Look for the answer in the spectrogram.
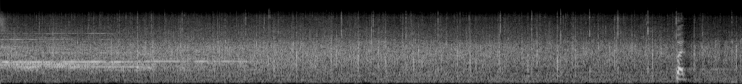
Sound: cheers and clapping

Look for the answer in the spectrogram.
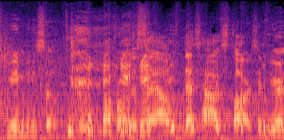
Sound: laughs

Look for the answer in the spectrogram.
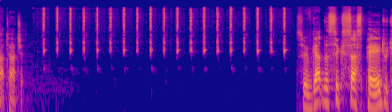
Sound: clock ticking

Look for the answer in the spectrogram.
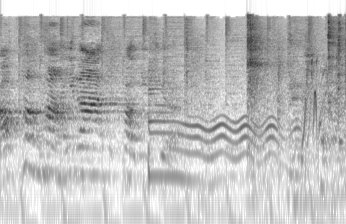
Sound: Xin-Ya can't stop laughing now

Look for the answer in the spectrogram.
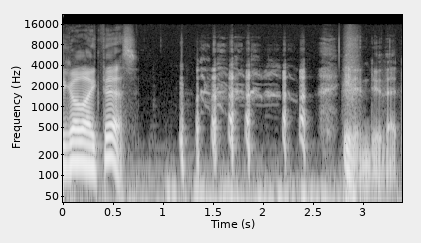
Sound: laughs

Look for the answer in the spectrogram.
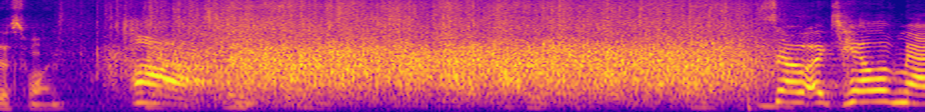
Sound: audience applauds

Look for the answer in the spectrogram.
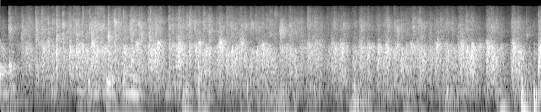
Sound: audience applause

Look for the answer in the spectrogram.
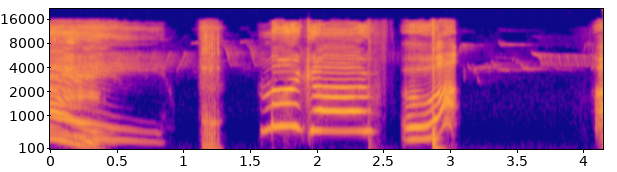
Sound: snorts

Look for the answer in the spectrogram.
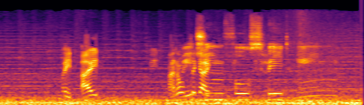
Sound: on the radio

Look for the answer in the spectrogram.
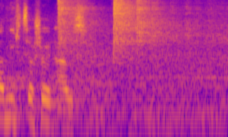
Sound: distant clicking

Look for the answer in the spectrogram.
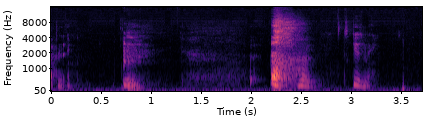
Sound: coughs

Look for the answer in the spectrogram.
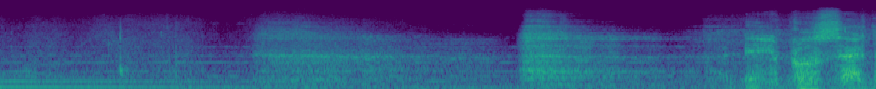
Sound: breathes deeply

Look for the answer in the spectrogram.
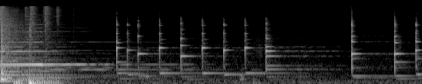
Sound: cell phone ringing

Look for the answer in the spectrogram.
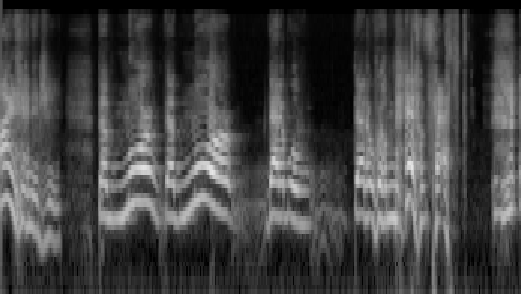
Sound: laughs

